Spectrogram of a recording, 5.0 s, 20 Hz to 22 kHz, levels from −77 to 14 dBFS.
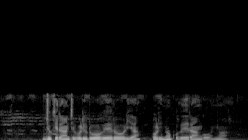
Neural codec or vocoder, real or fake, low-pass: none; real; 7.2 kHz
